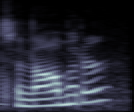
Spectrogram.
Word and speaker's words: tonometer: Okay, and I think today we're here in particular to learn more about the tonometer.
